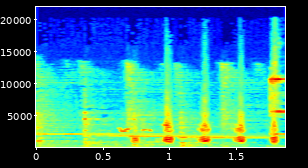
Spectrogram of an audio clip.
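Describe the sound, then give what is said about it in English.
A short, bright jingle of little bells rings out in about five quick, evenly spaced shakes, clear over a faint background murmur. “play the little jingle that you play when you're introducing”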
